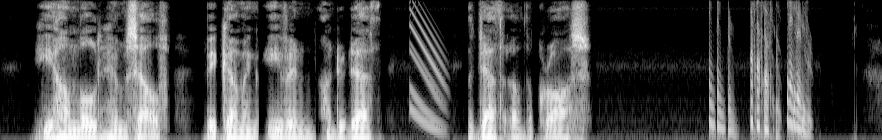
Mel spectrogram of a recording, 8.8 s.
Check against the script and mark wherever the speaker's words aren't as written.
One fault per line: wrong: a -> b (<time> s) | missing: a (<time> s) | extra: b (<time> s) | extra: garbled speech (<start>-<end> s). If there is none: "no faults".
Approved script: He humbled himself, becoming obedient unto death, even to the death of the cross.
wrong: obedient -> even (2.7 s)
missing: even to (3.8 s)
